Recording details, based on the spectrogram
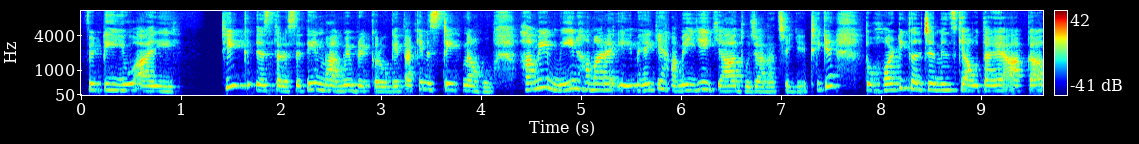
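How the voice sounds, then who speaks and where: A woman teaching vocabulary with slides, patiently explaining and slowly spelling words syllable by syllable. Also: medium pitch. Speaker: English teacher for exam prep. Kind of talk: slide-based lesson.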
